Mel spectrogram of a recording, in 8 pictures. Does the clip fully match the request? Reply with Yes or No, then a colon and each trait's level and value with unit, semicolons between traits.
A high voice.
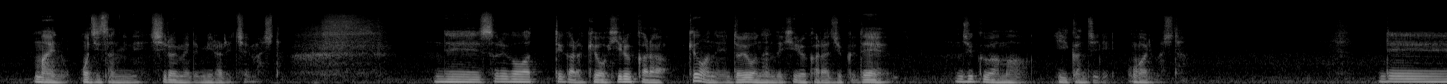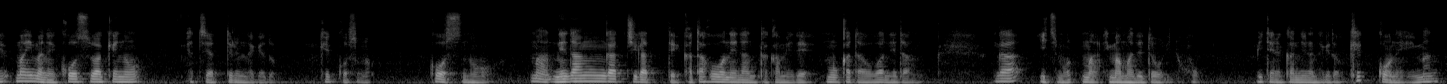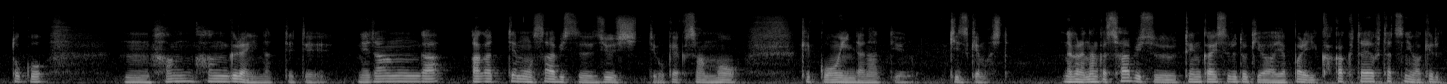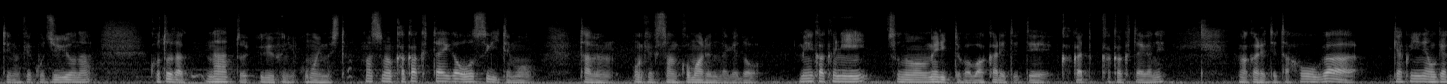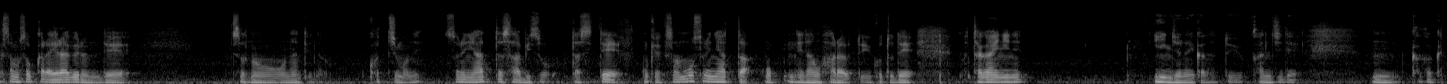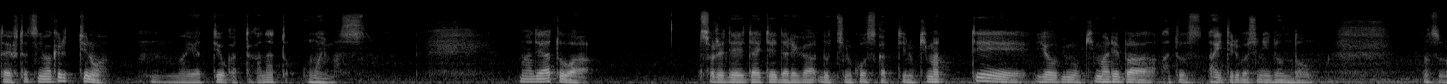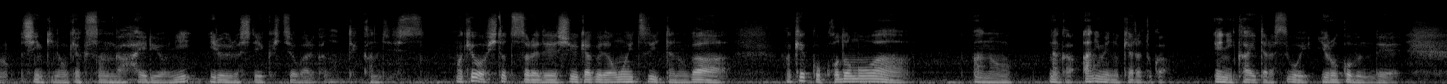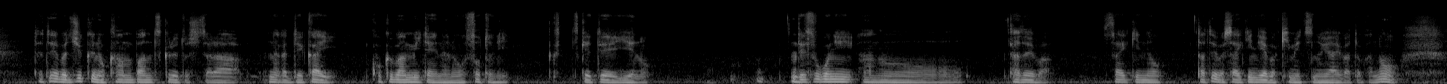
No: low, 105 Hz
